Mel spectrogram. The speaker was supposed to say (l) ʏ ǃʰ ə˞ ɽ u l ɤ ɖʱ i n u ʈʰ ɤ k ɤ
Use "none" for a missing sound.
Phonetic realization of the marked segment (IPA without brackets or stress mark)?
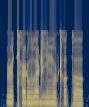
ɭ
